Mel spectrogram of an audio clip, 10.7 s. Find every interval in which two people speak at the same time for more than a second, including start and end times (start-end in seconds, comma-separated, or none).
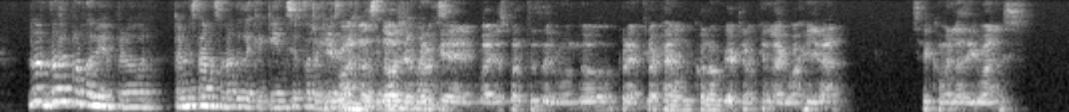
3.1-4.5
